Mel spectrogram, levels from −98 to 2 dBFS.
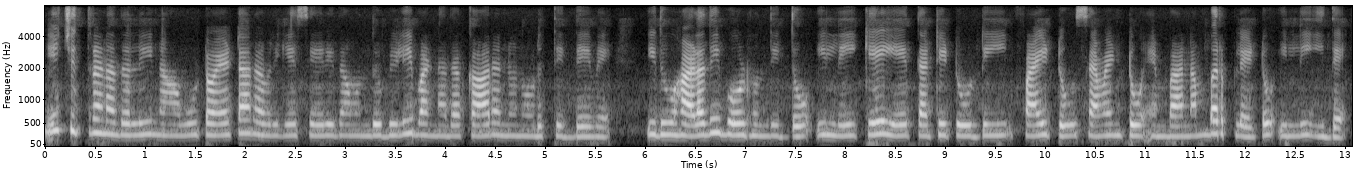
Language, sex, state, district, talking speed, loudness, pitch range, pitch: Kannada, female, Karnataka, Raichur, 130 wpm, -21 LUFS, 225-250 Hz, 235 Hz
